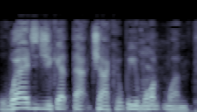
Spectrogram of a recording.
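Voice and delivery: ordinary talk, nothing marked

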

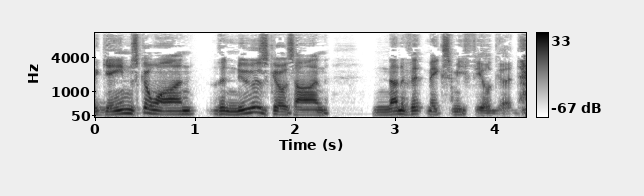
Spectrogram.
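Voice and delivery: ordinary delivery

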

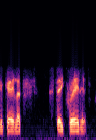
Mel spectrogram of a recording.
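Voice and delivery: plain

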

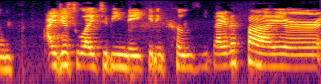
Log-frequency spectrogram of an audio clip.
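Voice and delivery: ordinary talk

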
